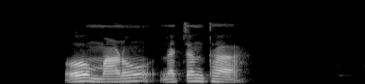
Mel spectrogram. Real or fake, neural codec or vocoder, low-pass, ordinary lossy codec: real; none; 7.2 kHz; MP3, 64 kbps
